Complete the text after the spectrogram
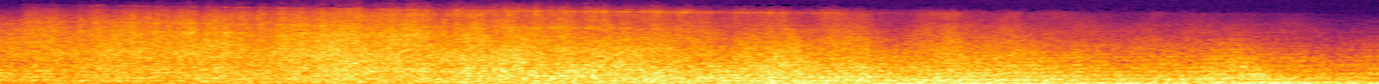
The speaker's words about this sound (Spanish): se subió a su avión privado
